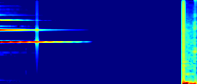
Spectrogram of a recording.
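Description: Notification-bell 'ding' sound effect ringing out: a few clear bell tones fade away within about the first second. A faint click comes about half a second in.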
